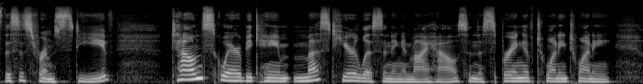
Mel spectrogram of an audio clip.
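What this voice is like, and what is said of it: Clear, deliberate teacher-style reading voice. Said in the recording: “in my teacher voice”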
